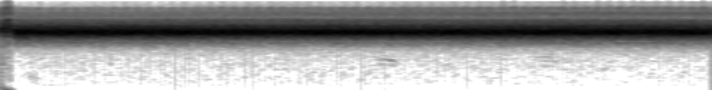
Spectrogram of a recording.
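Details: A summer forest chorus of Ezo cicadas recorded in August at the Afan Woodland in Shinano, Nagano Prefecture, Japan. An unbroken, shrill, buzzing wall of sound holds constant throughout, with nothing else clearly audible.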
